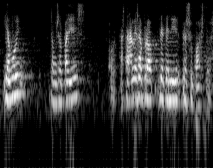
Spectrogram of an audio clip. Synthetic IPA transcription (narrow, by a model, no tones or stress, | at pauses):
iaβuj | d̪ɔmzelpaiz | əst̪aβamezapɾɔp̚d̪ət̪ənipɾəsupɔst̪us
